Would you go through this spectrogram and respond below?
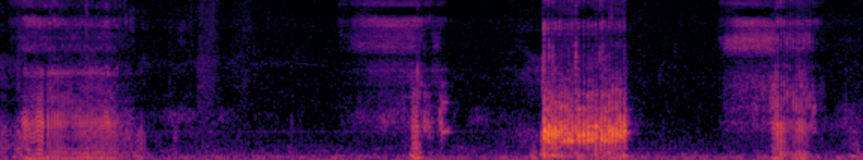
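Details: Three sleeping pugs: rattling, snorting breaths, some louder and harsher than others; snoring.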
